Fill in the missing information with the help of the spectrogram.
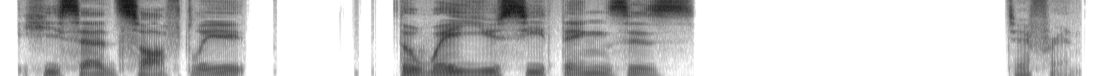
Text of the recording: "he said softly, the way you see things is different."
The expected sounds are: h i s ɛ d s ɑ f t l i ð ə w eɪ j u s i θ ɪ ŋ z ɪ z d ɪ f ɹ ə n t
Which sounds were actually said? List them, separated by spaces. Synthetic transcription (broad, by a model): h i s ɛ d s ɑ f t l i ð ə w eɪ j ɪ s i θ ɪ ŋ z ɪ z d ɪ f ɹ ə n t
